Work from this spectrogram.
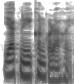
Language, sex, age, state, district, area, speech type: Assamese, male, 18-30, Assam, Dibrugarh, urban, spontaneous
